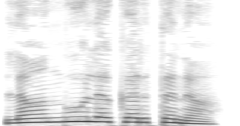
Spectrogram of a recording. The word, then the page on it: ಲಾಂಗೂಲಕರ್ತನ: kannada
